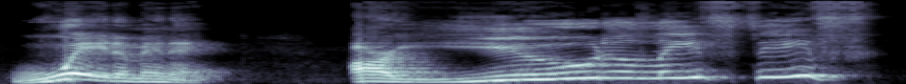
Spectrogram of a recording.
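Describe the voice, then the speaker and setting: A man voicing an anxious, excitable squirrel in a children's storybook, fretful and given to dramatic exclamations. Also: sits high, takes it slowly, heavily acted. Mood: frantic. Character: anxious, excitable squirrel fretting over stolen leaves. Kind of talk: children's picture book read-aloud.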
